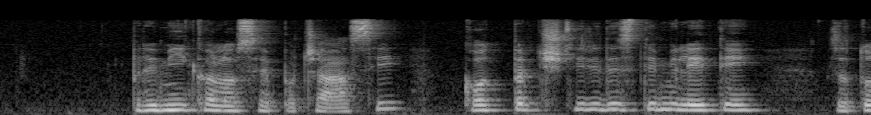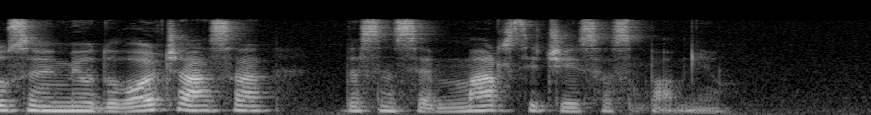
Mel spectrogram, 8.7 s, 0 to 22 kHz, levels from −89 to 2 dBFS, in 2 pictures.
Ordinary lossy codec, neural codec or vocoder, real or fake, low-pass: none; none; real; 10.8 kHz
